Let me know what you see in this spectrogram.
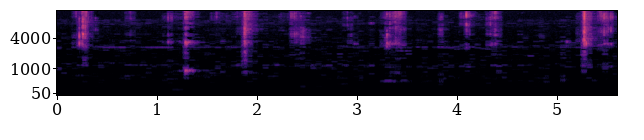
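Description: Faint, close-miked chewing of a breaded, air-fried mini chicken kiev: a string of short, crisp crunches and mouth clicks, about seven spread over a few seconds.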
